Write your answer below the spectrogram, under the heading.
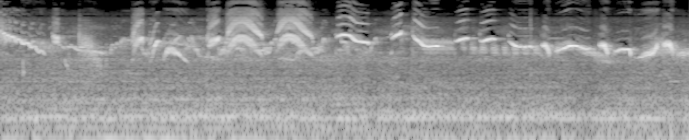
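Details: Tame caged Chinese hwamei delivering loud, varied whistled song. Swooping high notes give way to quick trills and a wavering string of repeated whistles.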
